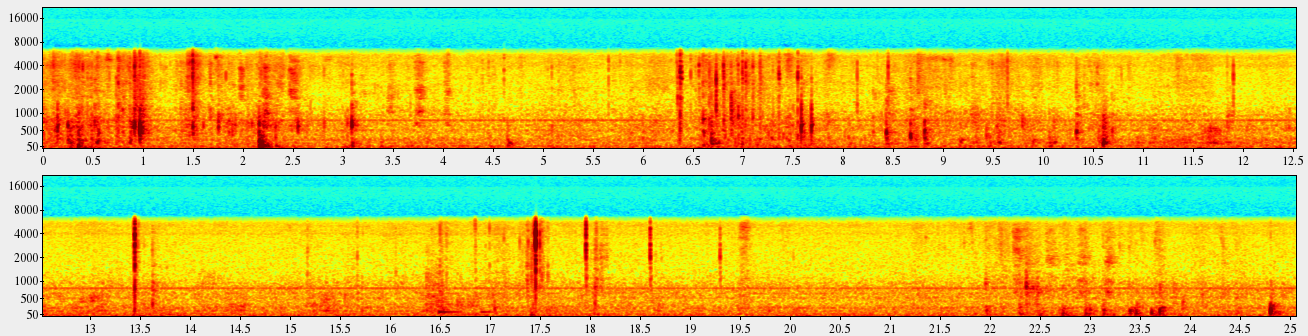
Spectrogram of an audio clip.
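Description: A dog growls playfully.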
